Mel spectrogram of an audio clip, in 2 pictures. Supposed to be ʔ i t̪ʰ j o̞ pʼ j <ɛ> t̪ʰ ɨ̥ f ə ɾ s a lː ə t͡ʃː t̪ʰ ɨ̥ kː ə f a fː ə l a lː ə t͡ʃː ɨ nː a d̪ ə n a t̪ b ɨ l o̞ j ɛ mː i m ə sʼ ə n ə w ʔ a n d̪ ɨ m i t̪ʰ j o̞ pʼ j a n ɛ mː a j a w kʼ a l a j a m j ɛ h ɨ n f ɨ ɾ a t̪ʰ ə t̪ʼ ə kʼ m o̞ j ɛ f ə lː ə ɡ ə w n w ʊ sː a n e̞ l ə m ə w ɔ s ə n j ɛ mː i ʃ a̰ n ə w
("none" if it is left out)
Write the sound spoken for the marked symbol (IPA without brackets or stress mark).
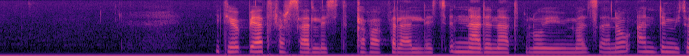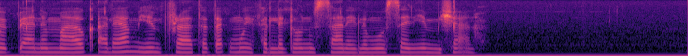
a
